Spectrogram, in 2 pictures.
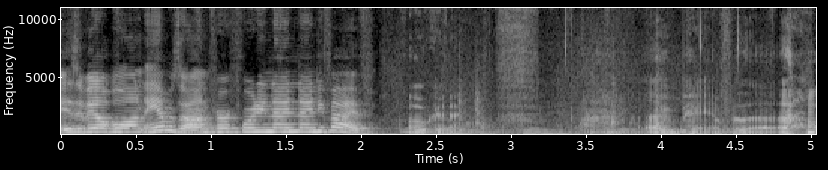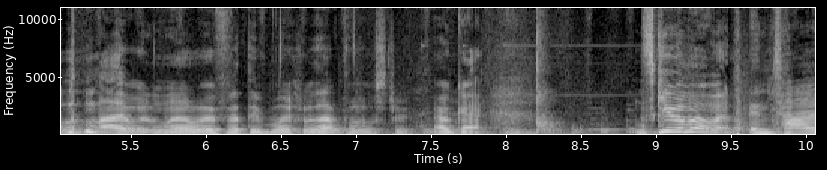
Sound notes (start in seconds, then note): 4.6 laughs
